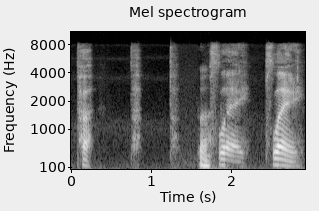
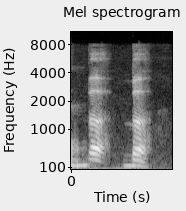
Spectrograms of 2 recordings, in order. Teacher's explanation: the difference when we pronounce a p okay PP it's a it's a puff of air and we do not feel a vibration here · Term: the P sound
